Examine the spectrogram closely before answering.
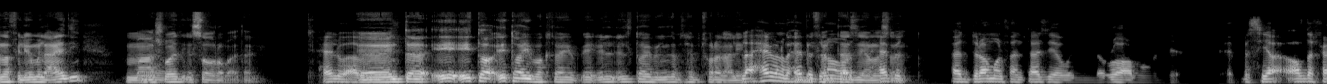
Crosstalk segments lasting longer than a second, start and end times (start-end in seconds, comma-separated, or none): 7.4-9.1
